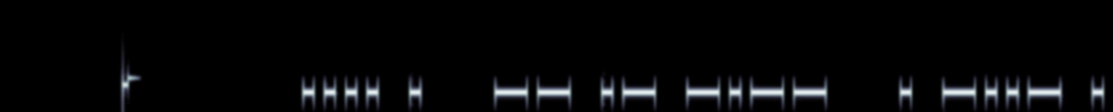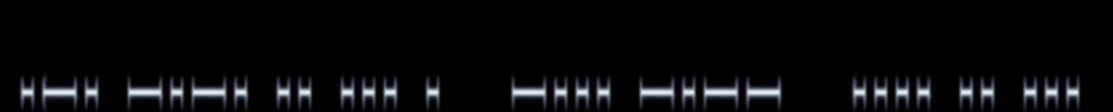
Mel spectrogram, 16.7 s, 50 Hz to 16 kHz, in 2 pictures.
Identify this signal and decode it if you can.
Morse code, heard as a keyed tone, about 15 wpm, 700 Hz. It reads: HE MAY EXERCISE BY HIS
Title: Sentences from Top 1000 Words - Review Part 4 - 15wpm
